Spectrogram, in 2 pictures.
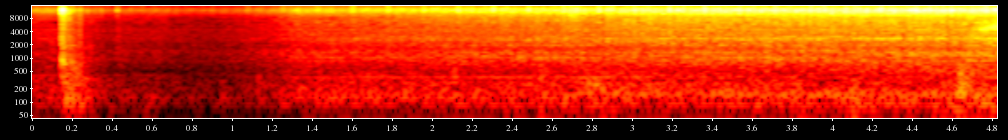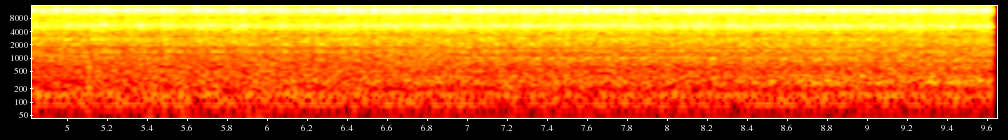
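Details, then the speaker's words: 2004 LLY Duramax extended cab, PCV reroute, 3-in downpipe, 5-in Magnaflow exhaust, idling on ACDelco injector cleaner mixed with diesel for white smoke at idle; settles into steady smooth idle with no misses. "I just bought some AC Delco uh injector cleaner hooked up the fuel lines to a little jug down there and it's uh so far sounds like it's idling a lot smoother"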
